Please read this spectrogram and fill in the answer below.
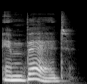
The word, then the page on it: imbed: British English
